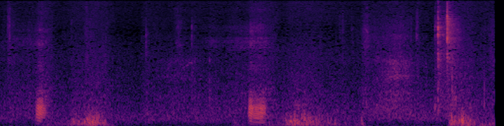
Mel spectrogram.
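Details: A sleeping pug snoring indoors, loud like a crop-duster plane: rough, broadband snorts return about every three seconds, with softer rasping breaths in between and a quiet room behind.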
